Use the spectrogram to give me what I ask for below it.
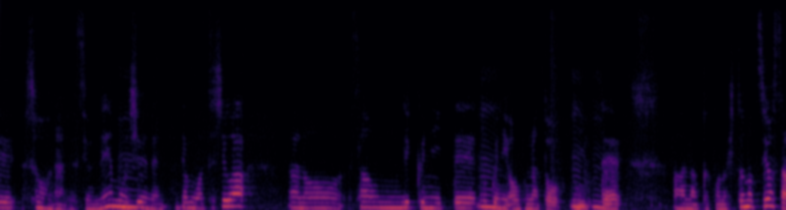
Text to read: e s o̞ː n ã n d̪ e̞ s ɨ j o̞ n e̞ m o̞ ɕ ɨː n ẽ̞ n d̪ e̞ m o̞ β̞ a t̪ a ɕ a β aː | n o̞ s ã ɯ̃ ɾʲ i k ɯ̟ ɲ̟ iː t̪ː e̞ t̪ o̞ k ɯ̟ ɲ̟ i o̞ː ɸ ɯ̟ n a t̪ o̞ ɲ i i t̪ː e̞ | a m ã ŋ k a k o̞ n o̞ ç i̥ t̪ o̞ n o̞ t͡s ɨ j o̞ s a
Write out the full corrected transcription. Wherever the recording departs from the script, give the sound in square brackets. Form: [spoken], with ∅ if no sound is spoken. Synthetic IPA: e s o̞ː n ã n d̪ e̞ s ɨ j o̞ n e̞ m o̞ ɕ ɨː n ẽ̞ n d̪ e̞ m o̞ β̞ a t̪ a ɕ [i] β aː | n o̞ s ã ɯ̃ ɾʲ i k ɯ̟ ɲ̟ iː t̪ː e̞ t̪ o̞ k ɯ̟ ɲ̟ i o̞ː ɸ ɯ̟ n a t̪ o̞ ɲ i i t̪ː e̞ | a [n] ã ŋ k a k o̞ n o̞ ç i̥ t̪ o̞ n o̞ t͡s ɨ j o̞ s a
